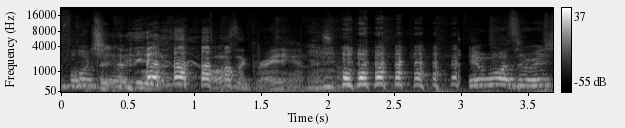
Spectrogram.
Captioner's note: laughs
